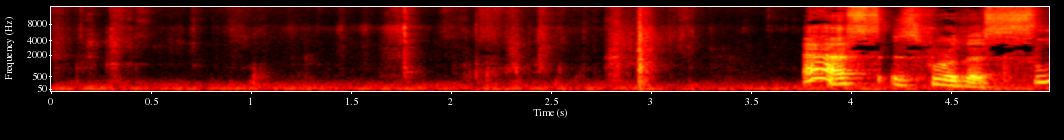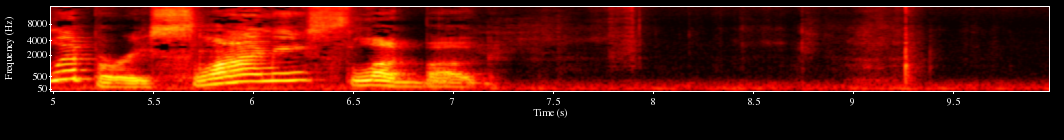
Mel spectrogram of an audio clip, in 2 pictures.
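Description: Paper pages rustle as a pop-up book is turned.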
